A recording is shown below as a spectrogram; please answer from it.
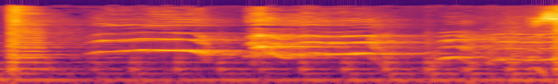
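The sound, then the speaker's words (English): A dog barking and whining in a run of high, wavering yips and yelps with bent, sliding pitch, over a low steady hum, with no talk. “That is a dog.”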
